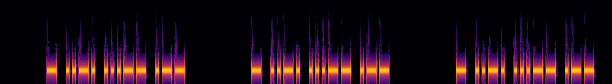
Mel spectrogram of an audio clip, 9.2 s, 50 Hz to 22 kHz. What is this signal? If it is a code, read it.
Morse code, heard as a keyed tone, about 25 wpm, 700 Hz. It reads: TF3W TF3W TF3W
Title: DXCC-100 Call Signs - 4 Characters - Repeated 3x - 25wpm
